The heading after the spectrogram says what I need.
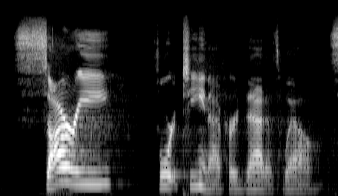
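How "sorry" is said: high, drawn-out, grudging, insincere delivery. Imitating a child's apology said without meaning it: mock-insincere 'sorry'. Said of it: "they can say it like they don't mean it".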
